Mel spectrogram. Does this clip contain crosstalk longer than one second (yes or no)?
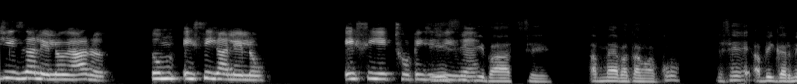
no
